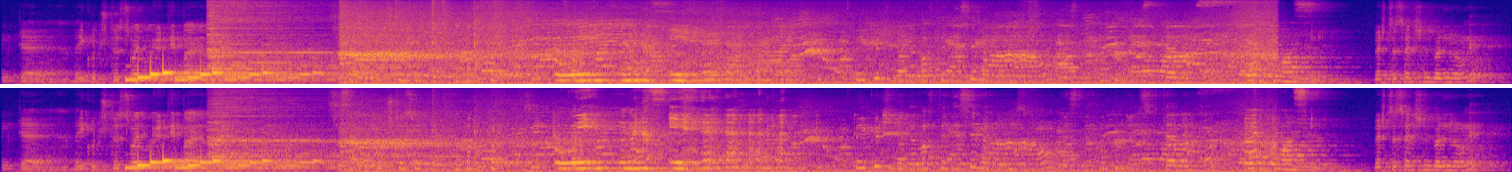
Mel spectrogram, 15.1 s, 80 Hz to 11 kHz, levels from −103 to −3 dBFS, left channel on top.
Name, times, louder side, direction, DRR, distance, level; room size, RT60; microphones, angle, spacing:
voice 1, 0.0-5.6 7.3-8.2 8.5-12.2 12.9-14.8, equal, 10° right, -1 dB, 3.1 m, -40 dB
sound 1, 1.3-4.2, left 2 dB, 45° left, 1.4 m, -26 dB
sound 2, 2.1-9.7 10.3-10.4, left 2 dB, 60° left, 7.9 m, -40 dB
sound 3, 3.4-12.8, left 5 dB, 85° left, 0.8 m, -33 dB
voice 2, 5.5-7.9 8.8-9.0 12.4-13.2, right 1 dB, 55° right, 6 dB, 5.9 m, -29 dB
24.0 x 22.0 x 6.7 m, 1.1 s
head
